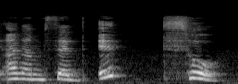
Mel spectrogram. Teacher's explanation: So مصدقة has a T مربوطة that's silent, but whenever I attach a pronoun to it, it's not silent anymore.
